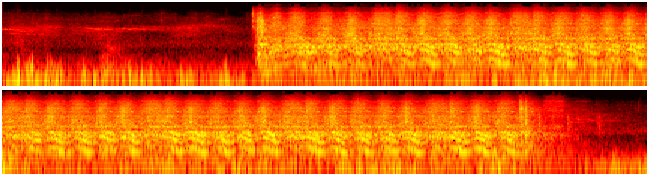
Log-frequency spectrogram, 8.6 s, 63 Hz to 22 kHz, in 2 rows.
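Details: 1968 GMC C1500 pickup abandoned 27 years in a field, fuel poured into the carburetor: long crank, then catches and runs rough and choppy about six seconds before dying; fuel starvation, running only on poured fuel.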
